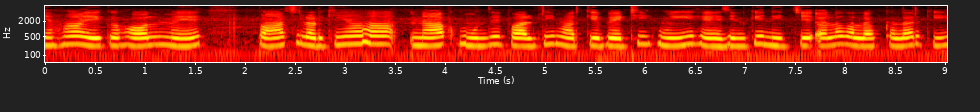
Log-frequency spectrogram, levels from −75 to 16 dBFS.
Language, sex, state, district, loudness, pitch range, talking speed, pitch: Hindi, female, Bihar, West Champaran, -16 LUFS, 225-260 Hz, 135 wpm, 235 Hz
